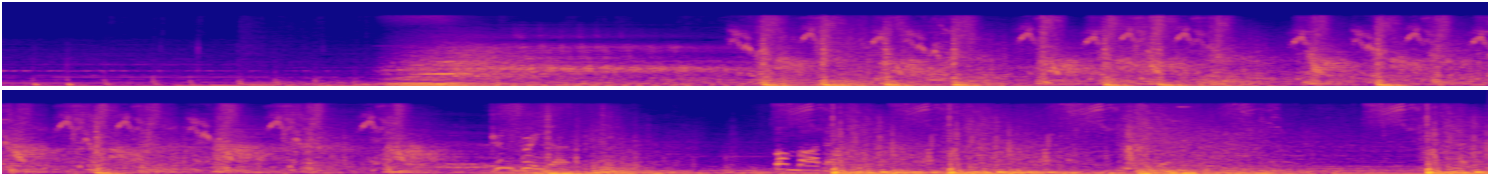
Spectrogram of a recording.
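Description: Bombarda spell explosions in Hogwarts Legacy, deep booming thuds and whooshing blasts that repeat in dense bursts over a continuous music-like rumble, loud and close.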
